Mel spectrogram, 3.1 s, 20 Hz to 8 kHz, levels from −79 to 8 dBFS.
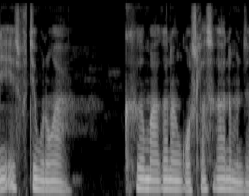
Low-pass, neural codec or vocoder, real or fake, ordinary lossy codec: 7.2 kHz; none; real; none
